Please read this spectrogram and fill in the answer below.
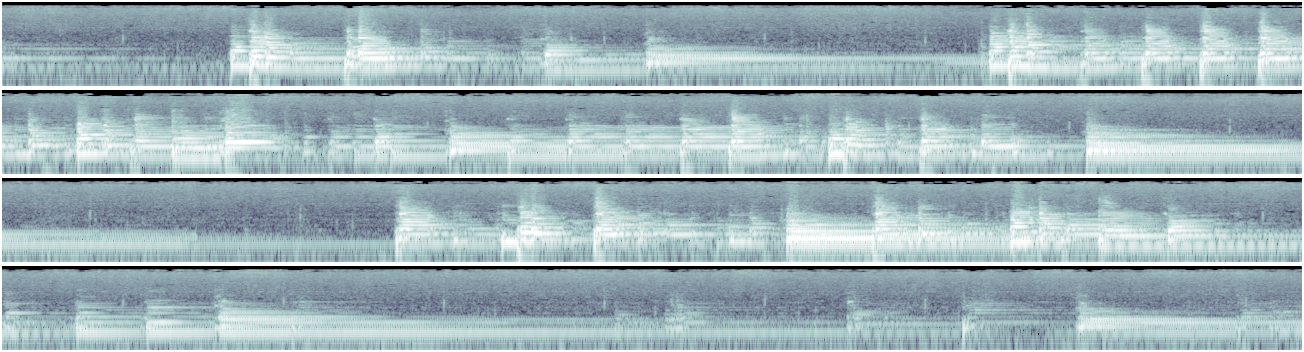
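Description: Instrumental Amazigh folk music: a plucked string instrument plays phrases of quick notes over a steady low drone, with short gaps between the phrases and no singing.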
